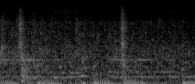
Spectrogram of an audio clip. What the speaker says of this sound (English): Add water to this cone and turn the stir on.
